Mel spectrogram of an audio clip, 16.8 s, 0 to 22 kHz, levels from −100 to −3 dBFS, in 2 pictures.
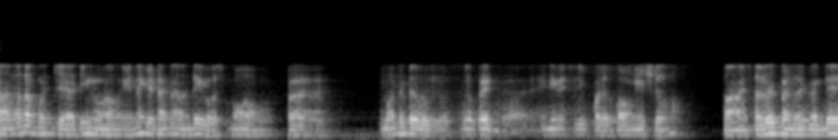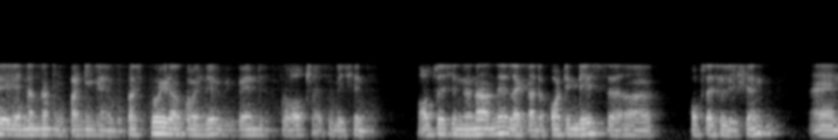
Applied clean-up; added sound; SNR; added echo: neural mask model DeepFilterNet 3.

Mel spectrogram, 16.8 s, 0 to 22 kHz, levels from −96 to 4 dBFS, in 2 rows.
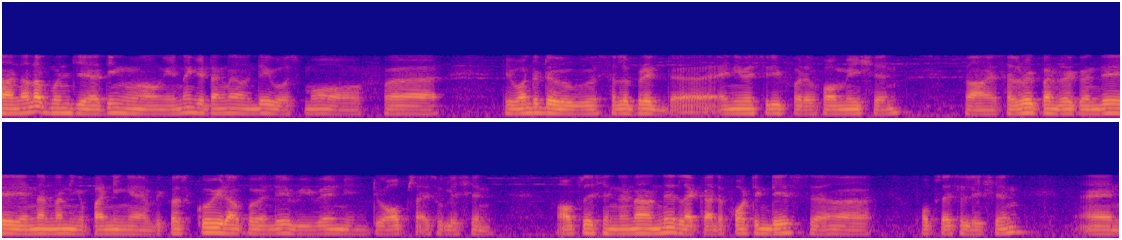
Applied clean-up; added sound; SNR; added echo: none; none; none; none.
